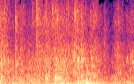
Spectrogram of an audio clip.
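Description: Faint rustle and trickle of loose reptile substrate pouring slowly from a small hole cut in a plastic bag into an empty glass tank.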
